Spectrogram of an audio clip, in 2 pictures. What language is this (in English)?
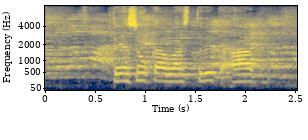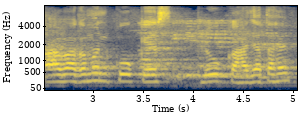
Hindi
